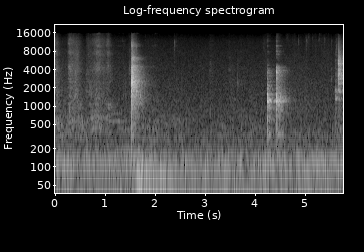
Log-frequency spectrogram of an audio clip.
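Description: A few sharp clicks and knocks of kitchen utensils and containers handled at a countertop: one loud tap about a second and a half in, a quick double click past four seconds, and another near the end, over a low room hum.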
